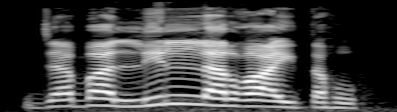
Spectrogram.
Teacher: तो हम यहाँ पर गुन्ना नहीं करेंगे बल्कि जल्दी से पढ़ जाएंगे जबलिल लरअयतहु। पहली बात जबलिन में के यहाँ पर गुन्ना नहीं होगा। दूसरी बात इसे जबलिन नहीं पढ़ेंगे बल्कि जबलिल लरअयतहु।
